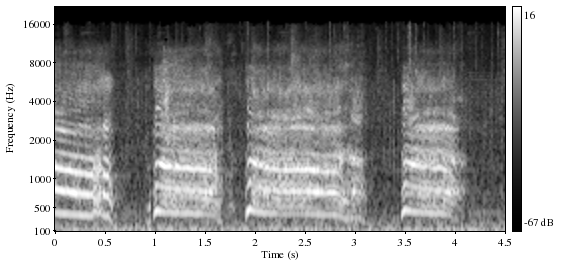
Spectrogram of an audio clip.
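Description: Four loud, drawn-out screams ring out in quick succession as a house is set ablaze, each one held for a moment before its pitch slides down and breaks off, with brief gaps between them.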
